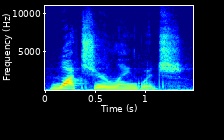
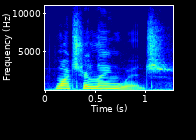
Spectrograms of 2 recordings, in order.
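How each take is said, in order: First: It sounds stern and warning. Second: It sounds calm and advising. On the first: The listener is in trouble for what they said. "When a mother says that, you know you're in trouble" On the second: The listener is being given helpful advice. "If someone is coaching you ... Slightly different tone"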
